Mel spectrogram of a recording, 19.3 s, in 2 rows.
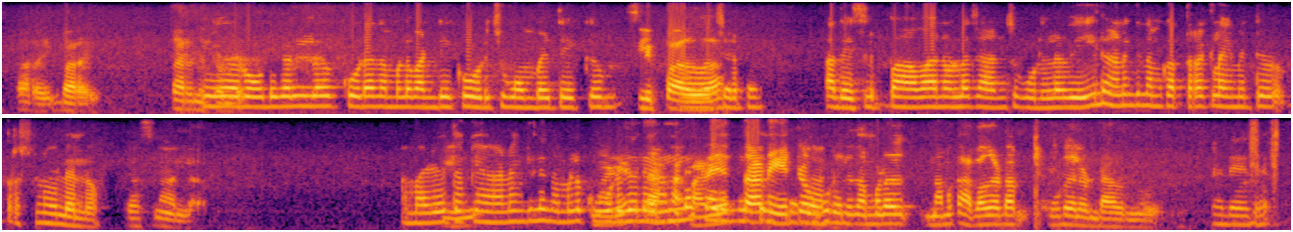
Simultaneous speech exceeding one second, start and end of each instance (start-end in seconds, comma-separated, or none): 14.1-15.9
